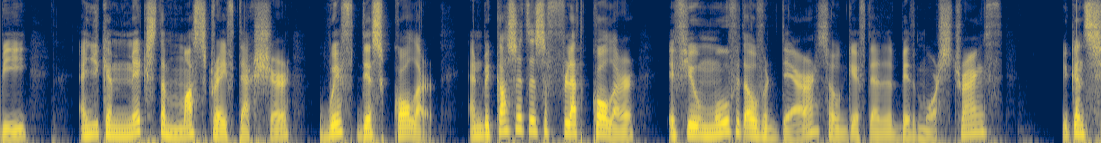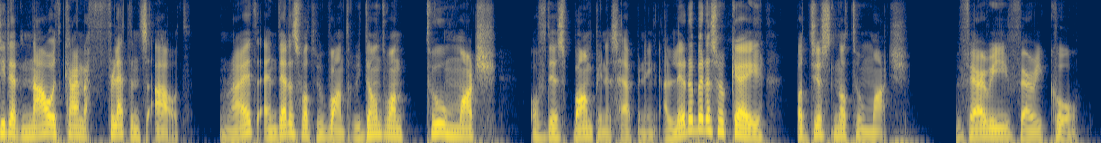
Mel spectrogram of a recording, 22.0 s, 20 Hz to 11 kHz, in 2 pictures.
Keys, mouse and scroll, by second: 7.1-13.0 drag, 13.0-15.0 middle drag, 15.0-19.7 drag, 19.7-22.0 middle drag.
